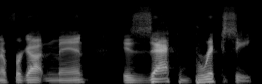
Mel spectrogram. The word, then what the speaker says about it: Brzykcy: Brixey, that's how you say his name. It's spelled B-R-Z-Y-K-C-Y. So it looks like... – Can I buy it now? – Brizgich? I don't even know how you would pronounce that based on what it looks like, but it's Zach Brixey.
